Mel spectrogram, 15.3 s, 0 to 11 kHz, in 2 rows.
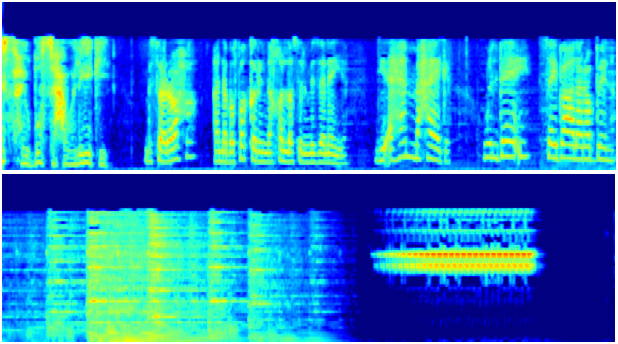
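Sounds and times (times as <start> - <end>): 
speech: 0.0 - 8.4
music: 4.7 - 12.2
office telephone ringing: 12.3 - 14.4.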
